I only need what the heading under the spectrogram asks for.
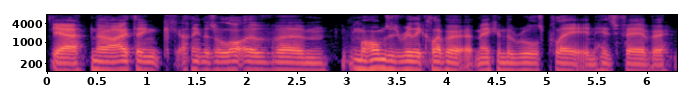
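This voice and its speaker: A man's voice: on the low side, little pitch movement, moderate pace, a bit bright, clean tone. A man co-hosting a football podcast in laid-back casual chat, often laughing. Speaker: podcast co-host.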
